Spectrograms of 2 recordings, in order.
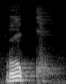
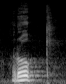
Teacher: kita harus menipiskan angin dari huruf kaf. Ya, karena kaf dia huruf tipis.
